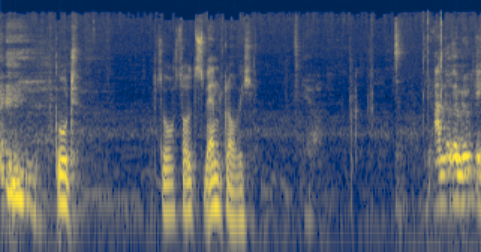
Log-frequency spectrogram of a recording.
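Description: A middle-aged man speaks calmly and close by, pausing between phrases.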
